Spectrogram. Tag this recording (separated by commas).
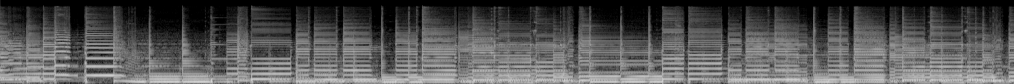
Musical instrument, Electric guitar, Guitar, Strum, Plucked string instrument, Music, Acoustic guitar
